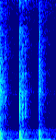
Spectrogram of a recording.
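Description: Three taps on the crust of a freshly baked pepperoni bread loaf give short, dull, low thuds that die away quickly. The hollow knocks are tapped as a doneness check and show the loaf is pretty much baked through.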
